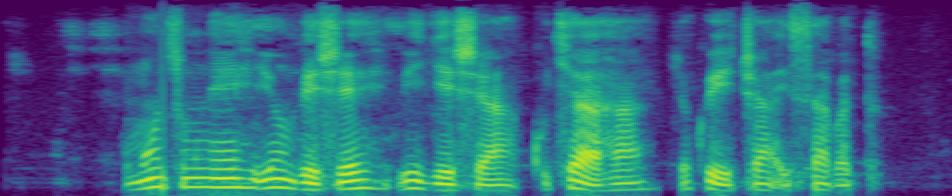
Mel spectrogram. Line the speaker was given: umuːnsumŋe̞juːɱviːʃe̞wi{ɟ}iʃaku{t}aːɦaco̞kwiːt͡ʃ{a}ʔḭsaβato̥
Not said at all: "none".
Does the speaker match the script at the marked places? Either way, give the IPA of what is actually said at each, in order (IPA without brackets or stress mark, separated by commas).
ɟ, c, a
